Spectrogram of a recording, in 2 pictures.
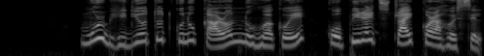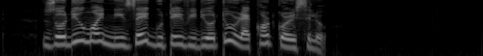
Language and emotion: Assamese, angry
